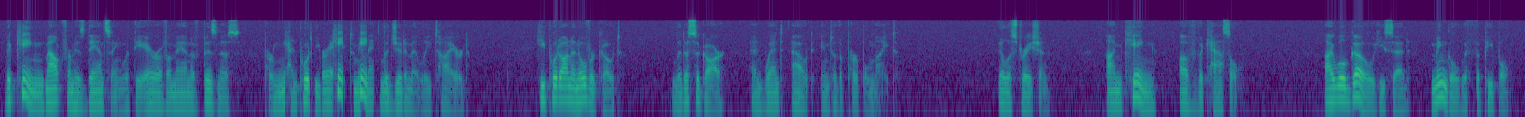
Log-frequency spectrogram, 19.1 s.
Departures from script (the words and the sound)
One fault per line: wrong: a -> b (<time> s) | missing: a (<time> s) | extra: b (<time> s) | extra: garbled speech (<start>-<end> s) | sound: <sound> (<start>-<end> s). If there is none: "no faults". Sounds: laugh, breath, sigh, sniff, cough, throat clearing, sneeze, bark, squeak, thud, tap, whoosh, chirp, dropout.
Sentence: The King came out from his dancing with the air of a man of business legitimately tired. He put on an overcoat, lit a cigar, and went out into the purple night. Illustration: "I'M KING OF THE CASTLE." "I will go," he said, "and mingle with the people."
missing: came (0.6 s)
extra: garbled speech (3.3-4.7 s)
missing: and (17.6 s)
